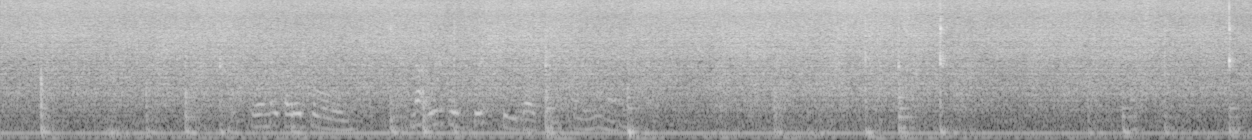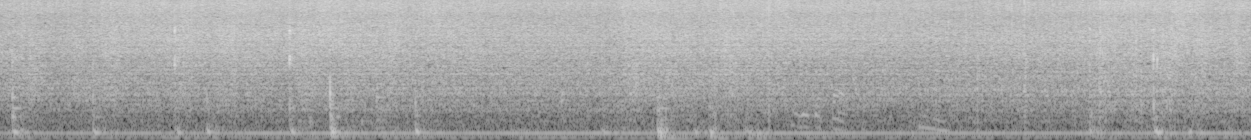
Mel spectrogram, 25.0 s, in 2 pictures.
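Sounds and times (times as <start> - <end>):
beef sizzling in hot oil: 0.0 - 25.0
wooden spatula scraping and tapping pan: 7.5 - 9.6, 10.9 - 16.9, 18.5 - 20.2.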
